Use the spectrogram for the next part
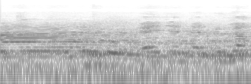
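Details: Rampaging cow, off a truck and into a ditch in Indonesia, calls with a sustained, wavering moo rich in harmonics, mixed with nearby voices.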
